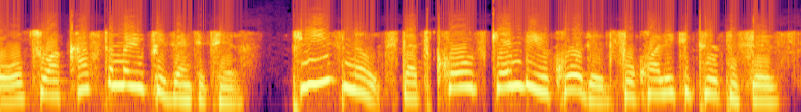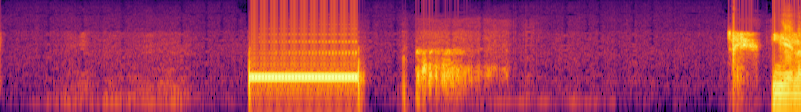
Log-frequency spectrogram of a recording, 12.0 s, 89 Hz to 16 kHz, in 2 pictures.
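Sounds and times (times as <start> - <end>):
telephone beep: 7.9 - 9.4.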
